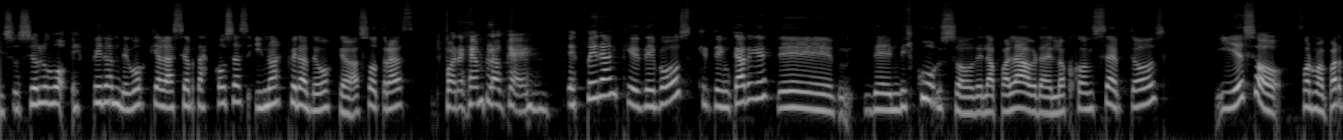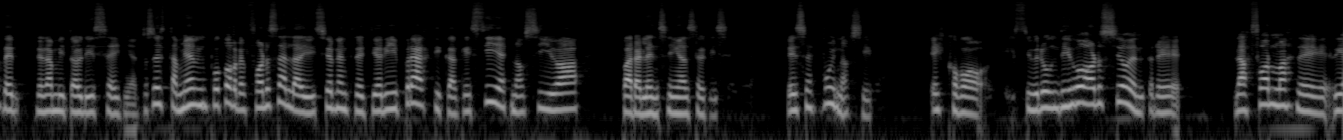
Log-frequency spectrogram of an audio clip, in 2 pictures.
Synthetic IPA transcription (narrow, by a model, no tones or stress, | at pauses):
elso̞sjo̞lo̞ɣ̞o̞ʔe̞spe̞ɾand̪e̞β̞o̞skeaɣasjeɾt̪asko̞sasino̞e̞hpe̞ɾand̪eβo̞skeaɣaso̞t̪ɾas | poɾexemplokeespe̞ɾaŋkeðeβo̞sket̪eːŋkaɾɣezðe̞ | d̪eld̪iskuɾso̞ðe̞lapalaβ̞ɾaðelo̞sko̞nsep̚t̪o̞s | ie̞so̞fo̞ɾmapaɾt̪e̞ðe̞lambit̪o̞ðeld̪ise̞ɲo̰nt̪onsest̪ambje̞numpo̞ko̞re̞fwe̞ɾsalaðiβisjo̞ne̞nt̪ɾe̞t̪eo̞ɾiaipɾak̚t̪ikake̞sie̞zno̞siβ̞a | paɾalaense̞ɲansaðeld̪iseɲo | esoezmujnosiβo | e̞sko̞mo̞ksiβɾeund̪iβo̞ɾsjo̞ent̪ɾe | lasfo̞ɾmazðei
